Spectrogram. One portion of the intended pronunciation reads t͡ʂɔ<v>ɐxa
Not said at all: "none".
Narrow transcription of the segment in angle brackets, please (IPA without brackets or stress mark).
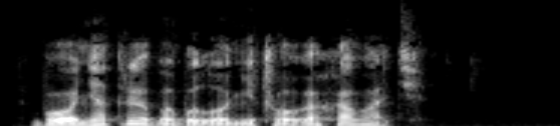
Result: ɣ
